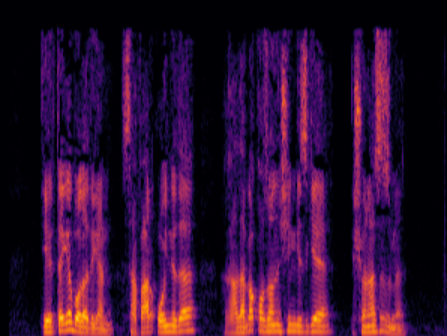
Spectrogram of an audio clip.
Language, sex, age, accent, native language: Uzbek, male, 25-34, Jizzax, Uzbek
